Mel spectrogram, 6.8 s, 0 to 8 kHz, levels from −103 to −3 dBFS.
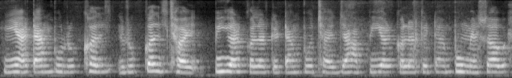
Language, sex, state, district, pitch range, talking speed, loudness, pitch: Maithili, female, Bihar, Samastipur, 230-245 Hz, 160 wpm, -20 LUFS, 240 Hz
